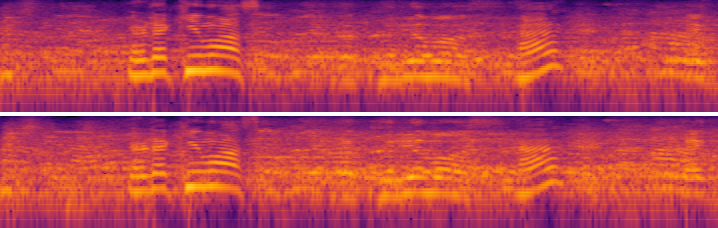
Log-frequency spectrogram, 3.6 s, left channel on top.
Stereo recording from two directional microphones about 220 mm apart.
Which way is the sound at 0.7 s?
45° left (ahead or behind).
